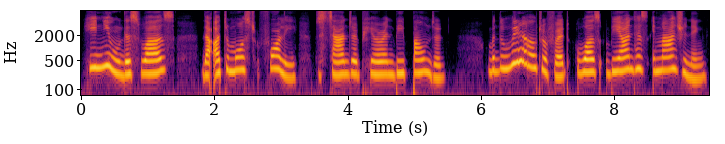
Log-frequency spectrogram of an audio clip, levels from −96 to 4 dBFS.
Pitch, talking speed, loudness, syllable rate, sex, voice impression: 270 Hz, 155 wpm, -17 LUFS, 4.2 syllables/s, female, feminine, slightly young, tensed, slightly powerful, bright, soft, halting, cute, calm, friendly, sweet, slightly lively, slightly kind, modest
